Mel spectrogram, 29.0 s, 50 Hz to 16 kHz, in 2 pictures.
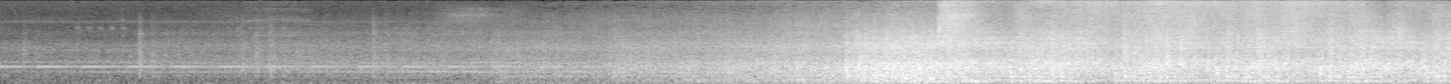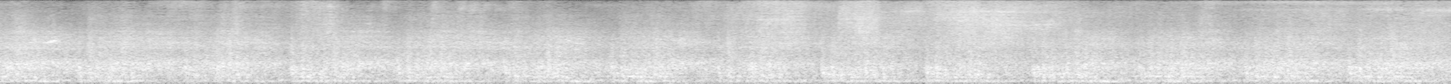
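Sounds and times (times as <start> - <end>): train wheels clattering over rail joints: 7.4 - 29.0.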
